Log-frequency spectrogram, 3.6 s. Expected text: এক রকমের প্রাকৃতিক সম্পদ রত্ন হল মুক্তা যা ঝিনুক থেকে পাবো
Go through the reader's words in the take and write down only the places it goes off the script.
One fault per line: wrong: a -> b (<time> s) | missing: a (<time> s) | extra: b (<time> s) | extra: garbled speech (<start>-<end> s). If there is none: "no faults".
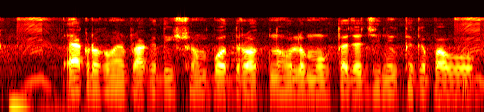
no faults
